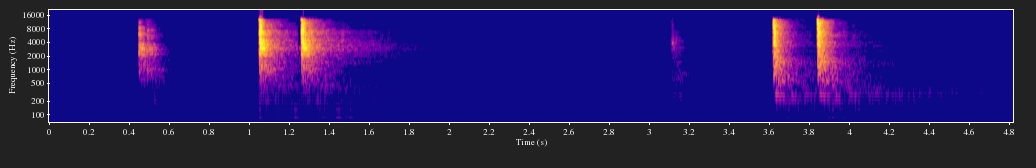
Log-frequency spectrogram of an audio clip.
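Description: A small inspection hammer with a metal head and wooden handle, held in a white-gloved hand, taps a large, hollow, grey-painted metal equipment cover on a Shinkansen roof, next to a ceramic insulator, during a hammering test. Six sharp, bright metallic taps ring out in pairs, with two lighter taps among them, each decaying quickly into a brief hollow ring with a faint low hum underneath.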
